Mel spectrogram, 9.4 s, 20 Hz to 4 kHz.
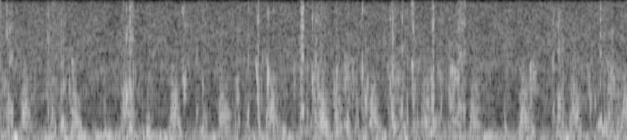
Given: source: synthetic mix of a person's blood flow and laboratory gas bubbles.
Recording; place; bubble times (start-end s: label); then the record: Doppler ultrasound of blood flow; subclavian vein
0.00-0.22 s: bubbles
0.44-0.57 s: bubbles
0.68-1.13 s: bubbles
1.55-1.60 s: bubbles
1.81-2.29 s: bubbles
2.54-2.82 s: bubbles
2.93-3.14 s: bubbles
3.49-3.76 s: bubbles
3.80-4.14 s: bubbles
4.17-4.30 s: bubbles
4.39-4.94 s: bubbles
4.97-5.55 s: bubbles
5.80-6.30 s: bubbles
6.38-6.99 s: bubbles
7.53-7.64 s: bubbles
7.75-8.11 s: bubbles
8.26-8.53 s: bubbles
8.58-8.63 s: bubbles
8.79-9.34 s: bubbles
9.37-9.42 s: bubbles
From the record:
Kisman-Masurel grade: 342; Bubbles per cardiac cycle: rolling drumbeat, 9 or more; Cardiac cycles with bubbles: 100%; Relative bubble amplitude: moderate (0.250 to 0.450); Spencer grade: 3 (all of the cardiac periods contain showers or single bubble signals, but not dominating or overriding the cardiac motion signals); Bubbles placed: anywhere in the cardiac cycle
